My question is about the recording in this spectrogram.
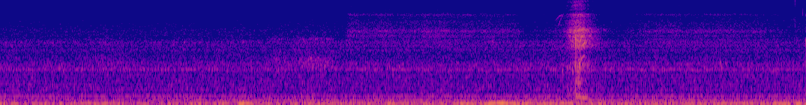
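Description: Faint steady room hum, with one short breath through the nose about three-quarters of the way through.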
